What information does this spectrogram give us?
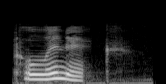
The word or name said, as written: pollinic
